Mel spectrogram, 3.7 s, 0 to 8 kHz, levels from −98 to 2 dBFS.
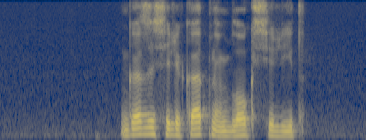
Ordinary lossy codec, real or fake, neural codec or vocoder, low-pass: none; fake; codec, 16 kHz, 6 kbps, DAC; none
